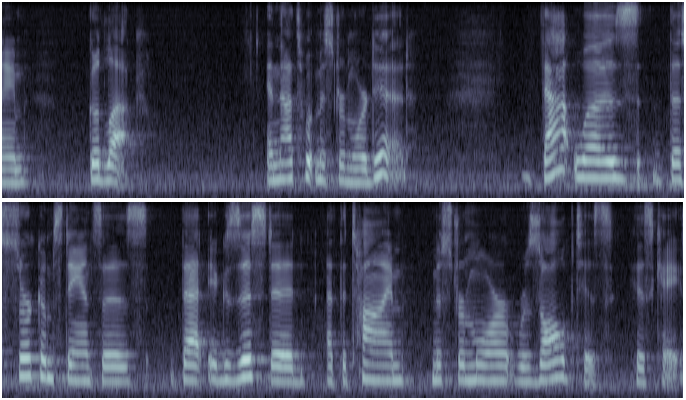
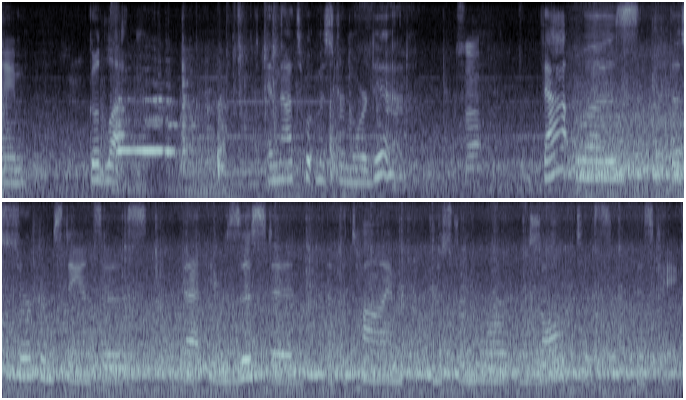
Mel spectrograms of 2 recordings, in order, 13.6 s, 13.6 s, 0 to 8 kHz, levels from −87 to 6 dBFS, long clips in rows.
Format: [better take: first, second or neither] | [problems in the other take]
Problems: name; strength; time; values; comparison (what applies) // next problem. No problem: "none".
first | background sound (Boat, Water vehicle); 3 dB above the speech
